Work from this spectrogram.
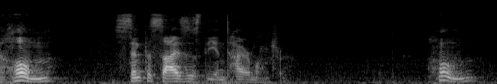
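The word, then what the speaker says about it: हूं: synthesizes the entire mantra hum sounds like om right it's almost the same but it has an h the h is the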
